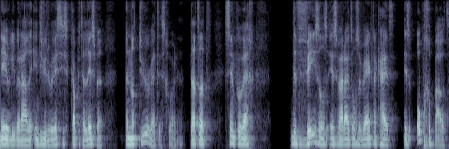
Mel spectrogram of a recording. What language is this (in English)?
Dutch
